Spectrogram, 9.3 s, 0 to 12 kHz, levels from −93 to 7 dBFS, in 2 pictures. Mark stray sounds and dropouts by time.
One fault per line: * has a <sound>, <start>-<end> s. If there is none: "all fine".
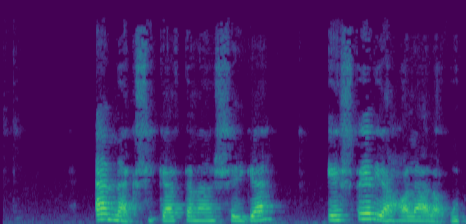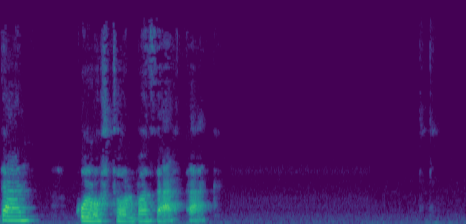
all fine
